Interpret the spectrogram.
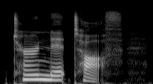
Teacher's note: In slow speech, you might say each word clearly, but naturally it sounds like turn it toff. It all flows together.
